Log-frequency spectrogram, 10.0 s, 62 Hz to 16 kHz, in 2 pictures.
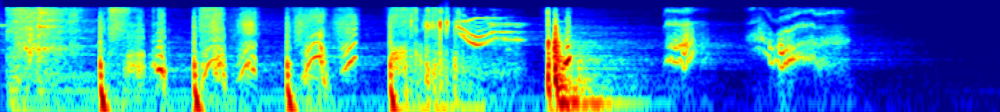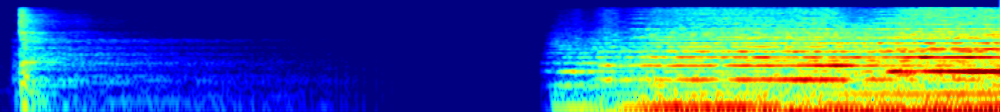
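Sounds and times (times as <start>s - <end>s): springy cartoon squeaks: 0.0s - 4.3s.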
